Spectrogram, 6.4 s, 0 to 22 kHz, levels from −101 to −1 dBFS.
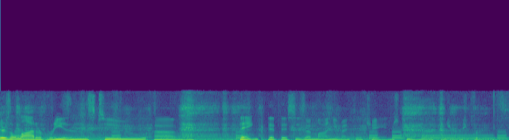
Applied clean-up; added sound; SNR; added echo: none; Piano + Breathing; 10 dB; none.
